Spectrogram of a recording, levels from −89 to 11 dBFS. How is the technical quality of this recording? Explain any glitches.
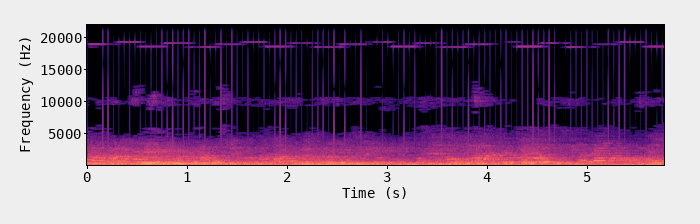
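The recording is marred by word clock ticks that run almost the whole way through, from 0.15 s to 5.75 s. The receiving device is clearly running on its own clock rather than locking to the incoming digital link. The two clocks disagree by a few hundred parts per million, so they slip past each other about every 50 ms, and each slip drops or repeats a single sample. That produces around a hundred sharp ticks of uneven strength at a steady rate of about twenty per second. Unlike random vinyl clicks or buffer dropouts, these ticks are evenly spaced and leave no audible gaps.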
